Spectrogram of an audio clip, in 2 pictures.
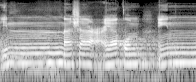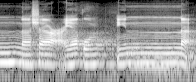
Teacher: diawali dengan huruf nun yang bertasydid maka didengungkan, ya, didengungkan.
